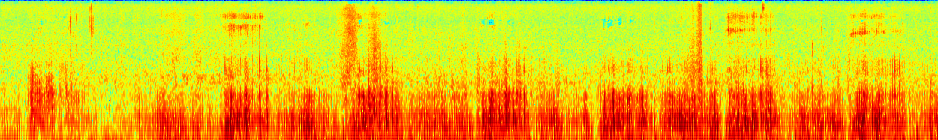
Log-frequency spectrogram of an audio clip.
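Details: Domestic cat purring steadily, a low rumbling pulse in long rhythmic breaths with brief pauses between them; faint clicks and rustles sit on top of the continuous low drone.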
